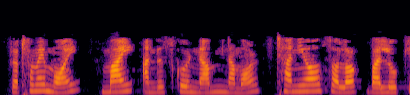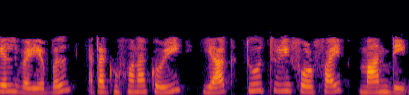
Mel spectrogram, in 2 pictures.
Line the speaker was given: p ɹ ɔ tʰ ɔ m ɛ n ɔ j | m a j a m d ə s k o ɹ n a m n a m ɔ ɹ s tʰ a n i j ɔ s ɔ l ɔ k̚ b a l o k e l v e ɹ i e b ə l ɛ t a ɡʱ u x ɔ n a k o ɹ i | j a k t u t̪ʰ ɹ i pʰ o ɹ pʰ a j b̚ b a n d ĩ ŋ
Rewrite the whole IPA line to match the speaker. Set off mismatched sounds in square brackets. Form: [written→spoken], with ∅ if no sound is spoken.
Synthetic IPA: p ɹ ɔ tʰ ɔ m ɛ [n→m] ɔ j | m a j a [m→n] d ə s k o ɹ n a m n a m ɔ ɹ s tʰ a n i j ɔ s ɔ l ɔ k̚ b a l o k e l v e ɹ i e b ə l ɛ t a ɡʱ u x ɔ n a k o ɹ i | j a k t u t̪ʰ ɹ i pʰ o ɹ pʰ a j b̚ [b→m] a n d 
